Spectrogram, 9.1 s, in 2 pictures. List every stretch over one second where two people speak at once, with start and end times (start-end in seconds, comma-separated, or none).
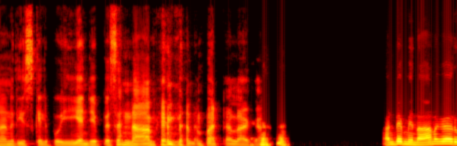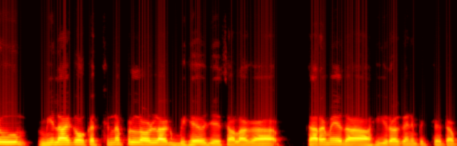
none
